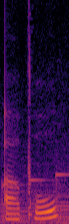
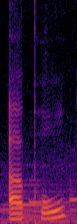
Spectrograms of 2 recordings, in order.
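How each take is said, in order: No difference in how they are said.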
